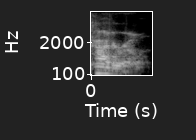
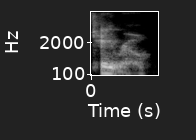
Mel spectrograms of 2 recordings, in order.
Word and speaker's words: Cairo: I messed it up I was reading left to right and I said Cairo but it's Cairo phonetic spelling looks like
